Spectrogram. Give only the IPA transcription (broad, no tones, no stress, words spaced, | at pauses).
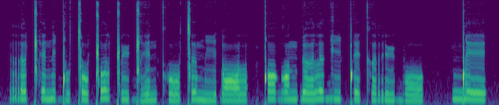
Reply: rə ǁʰeniɡ͡ǃoǀo ǁolǁy ɡ͡ǁen kʰo ǀɘmi ɗɔl | ǃɔɡɔnɗə lɘɡi ǃekʰəry bo | ŋ͡ǃe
